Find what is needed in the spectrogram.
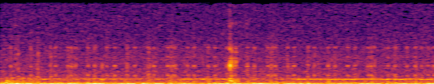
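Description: Faint handling noise as multimeter probe leads and wiring are moved: a low steady rumble with one small click a little over a second in.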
